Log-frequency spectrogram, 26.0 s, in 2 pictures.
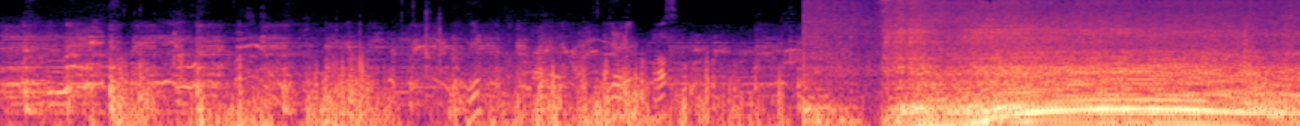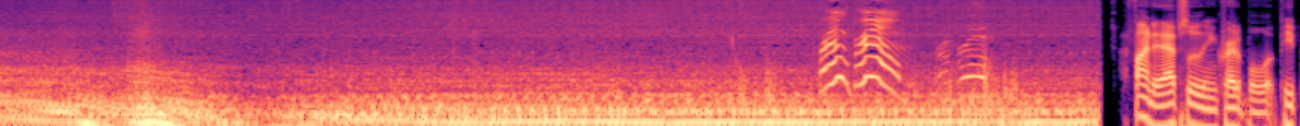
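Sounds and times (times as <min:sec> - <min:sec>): engine revving and idling: 0:08.0 - 0:24.0.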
